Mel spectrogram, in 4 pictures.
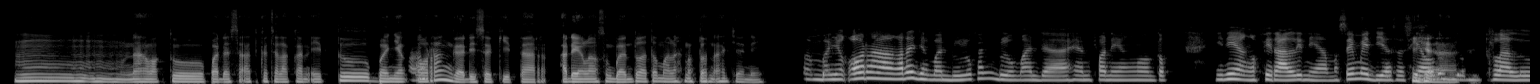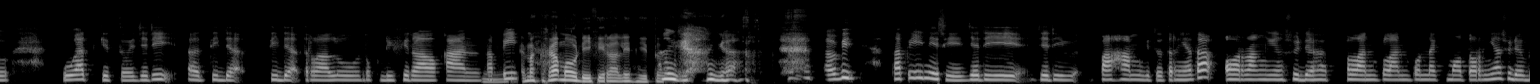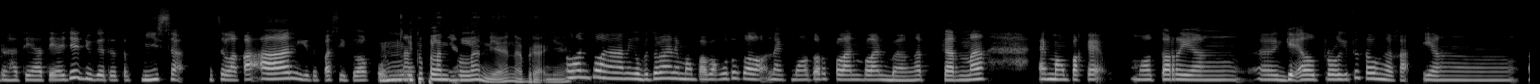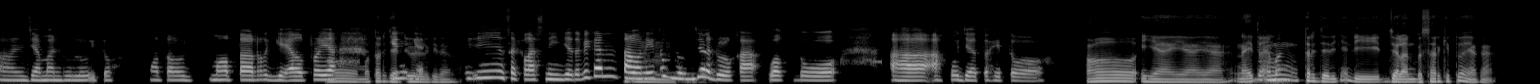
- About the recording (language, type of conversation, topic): Indonesian, podcast, Pernahkah Anda mengalami kecelakaan ringan saat berkendara, dan bagaimana ceritanya?
- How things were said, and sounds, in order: laughing while speaking: "nonton"; tapping; laughing while speaking: "enggak enggak"; chuckle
